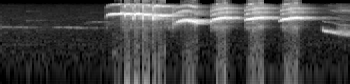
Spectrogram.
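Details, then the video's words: Orange-headed thrush in Singaraja, North Bali, answering at once when lured by a played sound, with a quick, loud burst of four high, bright sweeping notes, then a faint thin tone and a lower down-slurred whistle. "Reaksi ANIS MERAH Saat Dipancing Suara Ini !! Langsung Nyaut"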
